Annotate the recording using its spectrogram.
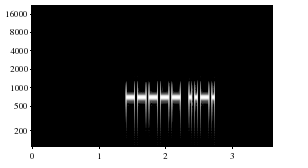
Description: Morse code, heard as a keyed tone, about 28 wpm, 700 Hz. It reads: 0F
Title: Single-Letter Single-Number 28wpm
